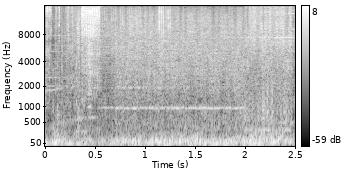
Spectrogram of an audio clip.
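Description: Cinematic promo sound design: a dense, noisy whoosh with heavy deep bass laid over dark electronic music. A thin steady tone sounds from about half a second in to a second and a half.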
